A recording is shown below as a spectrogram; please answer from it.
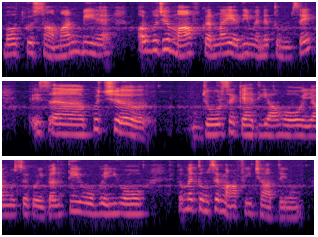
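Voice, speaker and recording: A woman's voice: lowish voice, takes it slowly, slight background noise. A woman voicing an elderly, weary mother-in-law in a spoken story, curt and tired. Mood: resigned.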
